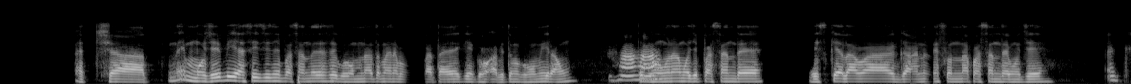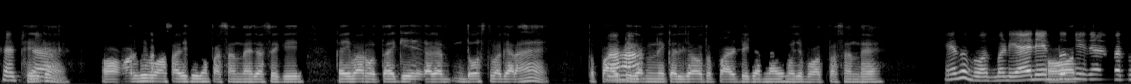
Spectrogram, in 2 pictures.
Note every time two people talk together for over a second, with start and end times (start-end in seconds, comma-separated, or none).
none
